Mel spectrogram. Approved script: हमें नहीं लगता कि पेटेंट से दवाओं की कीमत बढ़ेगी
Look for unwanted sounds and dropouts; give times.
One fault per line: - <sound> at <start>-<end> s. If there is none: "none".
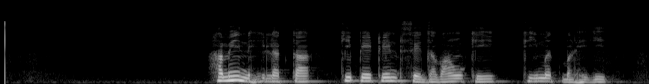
none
